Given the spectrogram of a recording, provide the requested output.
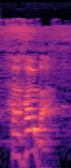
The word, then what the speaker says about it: jojoba: Now it says jojoba, but it's actually pronounced jojoba oil.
